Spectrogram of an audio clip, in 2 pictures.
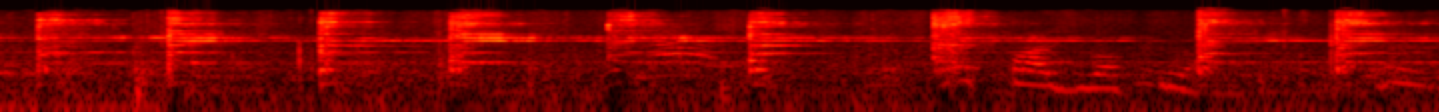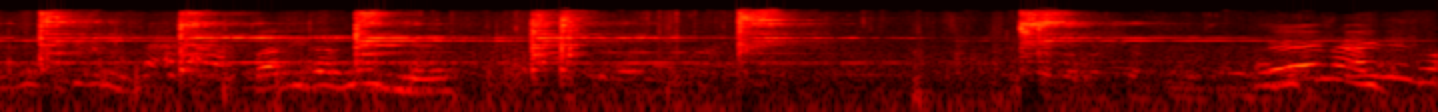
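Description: Steel longswords clashing in a practice bout, blade on blade about once or twice a second, each hit ringing on briefly with a metallic tone. The strikes are a set school drill of cuts and parries.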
